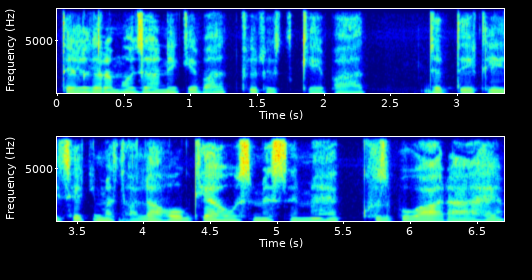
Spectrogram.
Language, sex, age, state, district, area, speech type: Hindi, female, 18-30, Uttar Pradesh, Prayagraj, rural, spontaneous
